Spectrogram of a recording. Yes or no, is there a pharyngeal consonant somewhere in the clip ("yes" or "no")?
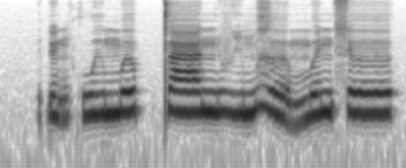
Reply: no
